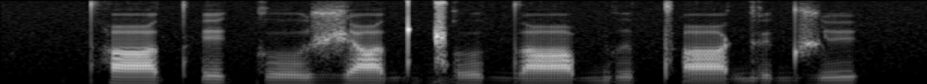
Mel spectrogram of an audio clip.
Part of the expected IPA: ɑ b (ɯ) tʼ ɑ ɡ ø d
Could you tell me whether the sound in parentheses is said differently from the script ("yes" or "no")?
no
